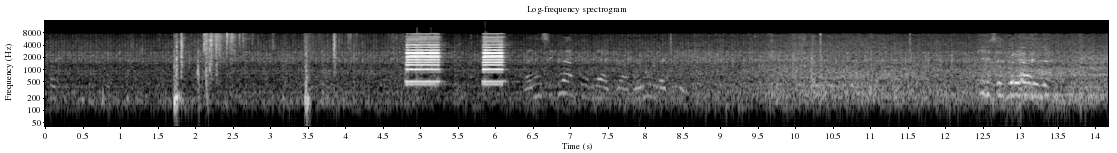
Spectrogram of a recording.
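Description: A car horn honks twice about five seconds in, a longer blast and then a short one, after a few sharp knocks.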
